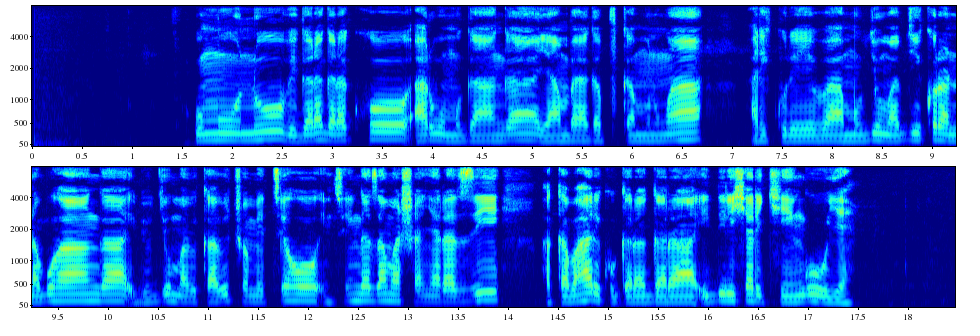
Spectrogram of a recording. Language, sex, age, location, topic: Kinyarwanda, male, 25-35, Huye, health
